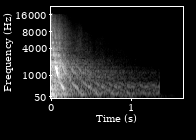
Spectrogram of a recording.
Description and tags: blaster shot single 5
Star wars blaster shot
